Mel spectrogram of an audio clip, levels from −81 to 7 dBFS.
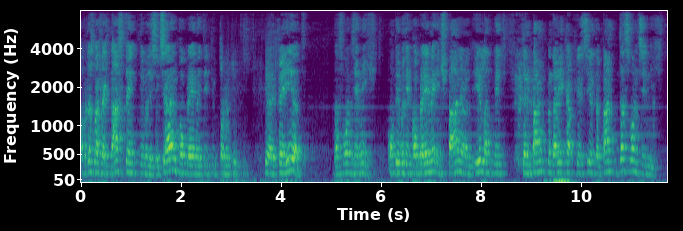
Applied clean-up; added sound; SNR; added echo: neural separator model SepFormer DNS4.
